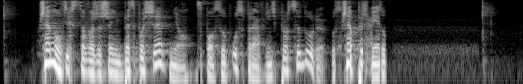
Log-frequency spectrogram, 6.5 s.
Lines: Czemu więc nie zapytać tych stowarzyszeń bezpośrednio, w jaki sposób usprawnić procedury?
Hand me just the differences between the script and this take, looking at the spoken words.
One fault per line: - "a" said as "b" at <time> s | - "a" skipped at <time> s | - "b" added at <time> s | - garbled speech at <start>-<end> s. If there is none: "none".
- "więc nie zapytać" skipped at 0.8 s
- "jaki" skipped at 2.5 s
- garbled speech at 4.1-4.8 s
